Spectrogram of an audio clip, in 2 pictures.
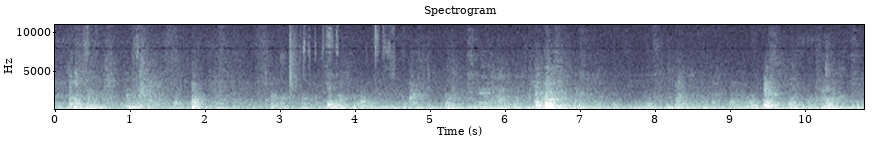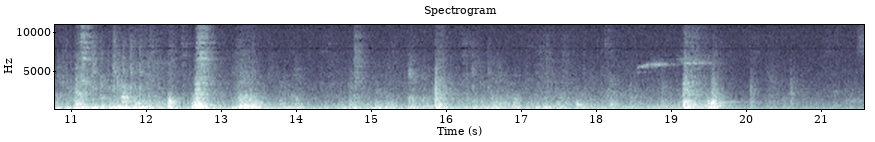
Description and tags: Otis Elevator Running
elevator, lift, machine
